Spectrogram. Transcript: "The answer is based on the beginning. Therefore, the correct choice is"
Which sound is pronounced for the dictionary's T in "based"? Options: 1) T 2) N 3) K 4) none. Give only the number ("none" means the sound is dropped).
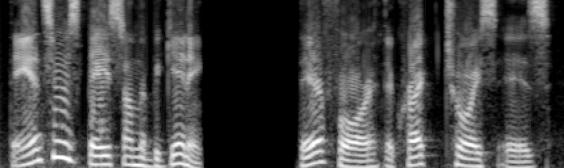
1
